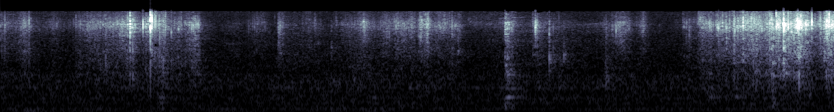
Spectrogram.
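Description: Fingers picking and rubbing dry, papery outer skin and dead leaf off amaryllis bulbs in a pot of soil: soft rustling with a couple of brief clicks, growing louder near the end.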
